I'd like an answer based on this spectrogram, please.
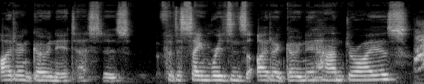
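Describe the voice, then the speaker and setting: A woman with an English accent speaks at a fairly slow pace and a medium pitch. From England. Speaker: YouTuber. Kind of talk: scripted commentary video. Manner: halting, self-correcting.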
